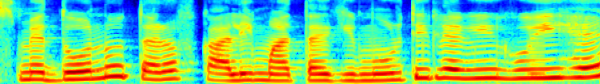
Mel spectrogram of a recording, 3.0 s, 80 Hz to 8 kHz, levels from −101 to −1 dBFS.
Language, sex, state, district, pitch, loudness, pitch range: Hindi, female, Delhi, New Delhi, 260 Hz, -13 LUFS, 225-305 Hz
